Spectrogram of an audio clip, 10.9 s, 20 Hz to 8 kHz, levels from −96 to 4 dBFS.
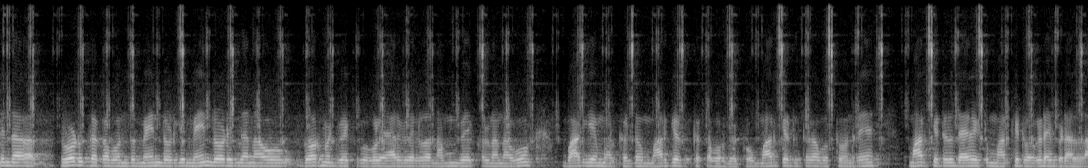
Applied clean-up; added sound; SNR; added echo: neural mask model RNNoise.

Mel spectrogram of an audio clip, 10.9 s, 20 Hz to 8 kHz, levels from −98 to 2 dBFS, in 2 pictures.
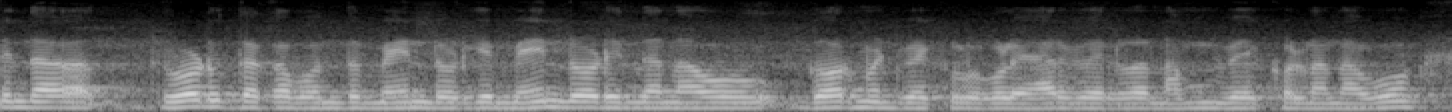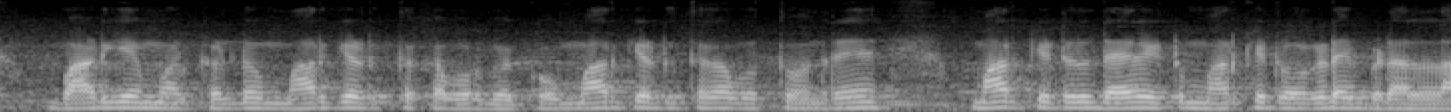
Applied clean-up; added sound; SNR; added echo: none; none; none; none.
